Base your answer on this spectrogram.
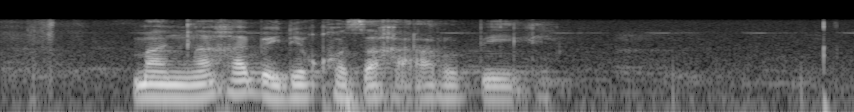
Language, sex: Tswana, male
